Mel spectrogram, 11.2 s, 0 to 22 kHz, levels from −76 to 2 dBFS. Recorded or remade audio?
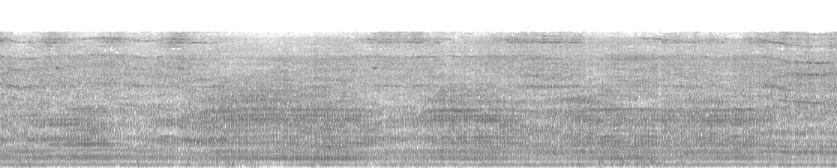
remade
